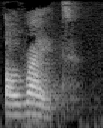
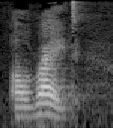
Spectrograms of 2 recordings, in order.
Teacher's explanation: One is falling intonation and one is rising intonation.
